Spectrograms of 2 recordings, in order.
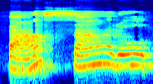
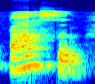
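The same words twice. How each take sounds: First: "Pássaro" slowly split into separate syllables. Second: Said in the usual way. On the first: Shown as a demonstration. Teacher showing pupils three syllables, "Pássaro" slowly syllabified. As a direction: draw out "Pássaro" one syllable at a time.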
